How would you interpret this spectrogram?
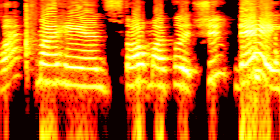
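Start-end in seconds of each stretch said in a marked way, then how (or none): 2.0-2.8 put-on loud outburst in a heavy twang accent. Recalling being scared in a haunted house, the speaker retells yelling in a twang accent. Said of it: "I yelled in a very twang accent".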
